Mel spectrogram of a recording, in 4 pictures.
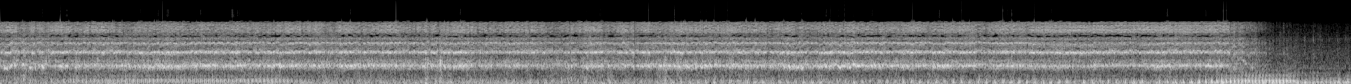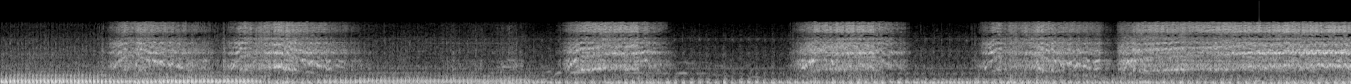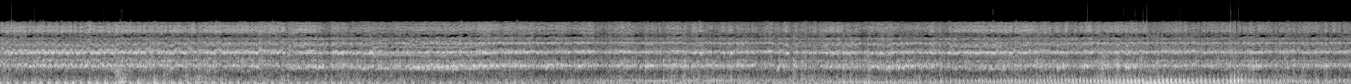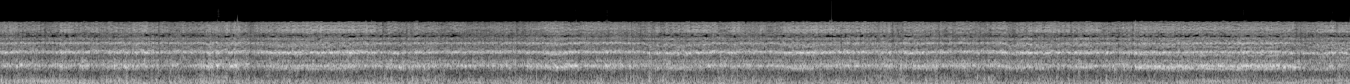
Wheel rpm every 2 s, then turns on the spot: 230, 230, 230, 230, 230, 230, 70, 40, 40, 50, 50, 70, 110, 190, 200, 210, 230, 230, 220, 230, 230, 230, 230, 230, 230, 230, 210.
none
